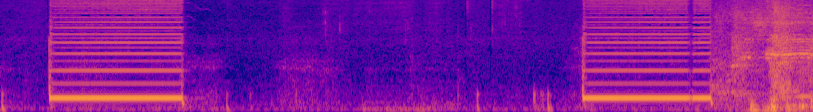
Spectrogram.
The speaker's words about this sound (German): Ich rufe jetzt an, das klingelt schon.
